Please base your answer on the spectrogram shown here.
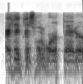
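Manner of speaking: really gravelly, raspy, rough voice. Describing a man who hooks it onto the leather, then speaks in a gravelly, raspy voice. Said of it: "just like a really gravelly, raspy voice".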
